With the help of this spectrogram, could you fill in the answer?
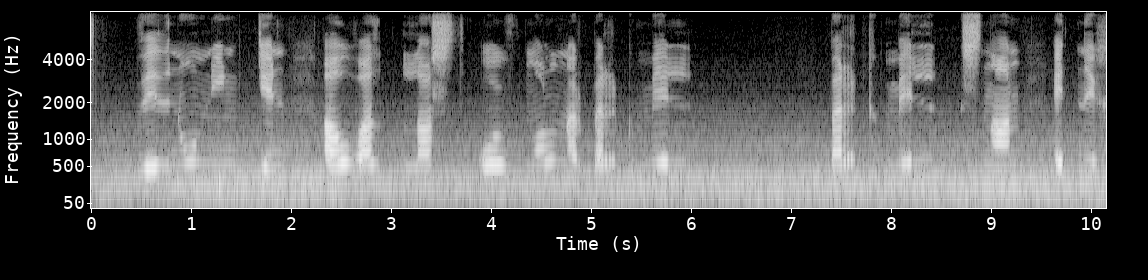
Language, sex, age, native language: Icelandic, male, 11, Icelandic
